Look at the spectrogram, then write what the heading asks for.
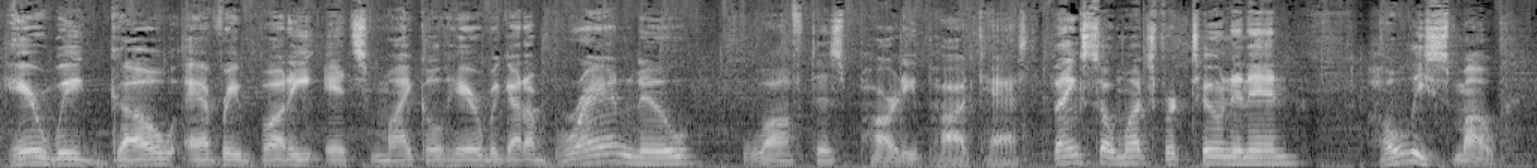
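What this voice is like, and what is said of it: Slightly raspy, worn-out voice. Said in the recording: “I'm a little raspy. I'm a little worn out”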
